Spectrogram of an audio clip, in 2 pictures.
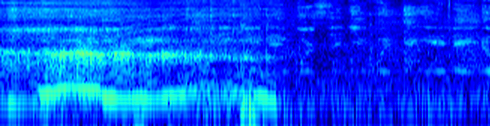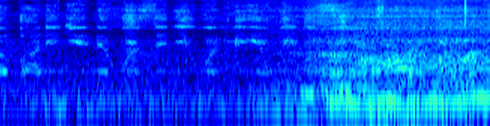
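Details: Two loud, buzzing, slightly tonal snores separated by a quieter pause with faint room noise; typical adult snoring.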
